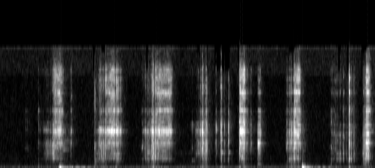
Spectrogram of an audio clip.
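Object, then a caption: Stick of sidewalk chalk scraped with a blade. A small solid piece of watermelon-shaped sidewalk chalk is held over a pink bowl while an exacto knife blade scrapes and shaves its red surface. Short, bright, gritty scraping strokes come in bursts, some with a soft low thump. Red and green chalk dust collects in the bowl.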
